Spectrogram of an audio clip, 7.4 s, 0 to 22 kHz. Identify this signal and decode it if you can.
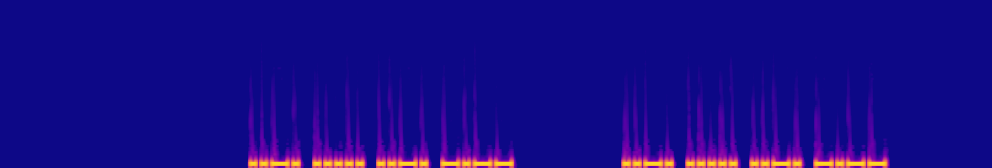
Morse code, heard as a keyed tone, about 32 wpm, 700 Hz. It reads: F5FY F5FY
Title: DXCC-100 Call Signs - 4 Characters - Repeated 2x - 30wpm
